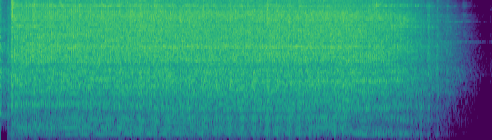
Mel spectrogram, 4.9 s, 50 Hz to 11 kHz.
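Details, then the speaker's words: Stihl 056AV chainsaw just after its failed Bosch ignition was replaced, no bar fitted, before warm-up: crisp, even high-pitched two-stroke buzz that settles steadily, then shuts off. Runs clean and healthy. "now wow okay that sounds really healthy now the real test is once it warms up"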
